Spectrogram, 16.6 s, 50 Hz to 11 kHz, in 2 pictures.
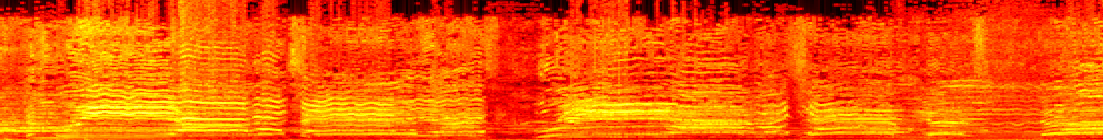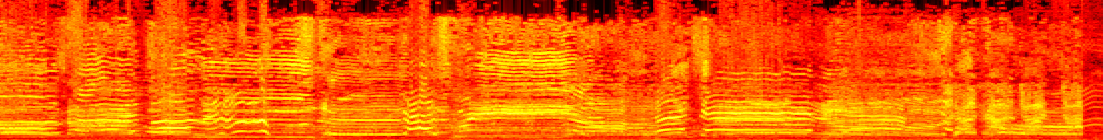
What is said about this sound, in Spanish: Después de 50 años de no celebrar un título, jugadores como Patrick Mahomes, Travis Kelsey, Damien Williams y Tyrone Matthew fueron de los más ovacionados durante el recorrido. De esta manera cantaban en el autobús varios de los campeones de la NFL.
